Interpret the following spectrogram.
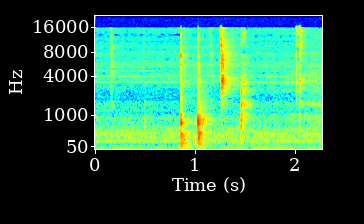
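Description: Plastic drinking tumbler set down on a table: two sharp knocks close together about a second in, followed by two lighter clicks.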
